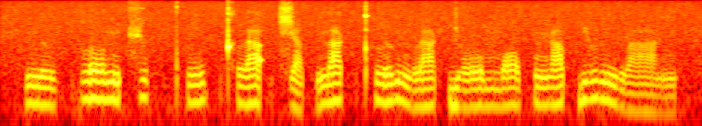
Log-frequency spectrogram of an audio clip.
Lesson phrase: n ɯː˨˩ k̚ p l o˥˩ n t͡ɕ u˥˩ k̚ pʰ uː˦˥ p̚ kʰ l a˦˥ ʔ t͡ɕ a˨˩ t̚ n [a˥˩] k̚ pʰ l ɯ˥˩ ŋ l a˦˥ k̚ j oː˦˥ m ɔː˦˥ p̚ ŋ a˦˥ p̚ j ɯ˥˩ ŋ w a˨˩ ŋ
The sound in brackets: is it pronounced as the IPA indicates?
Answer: yes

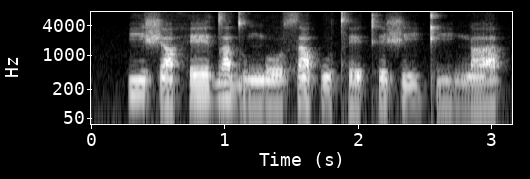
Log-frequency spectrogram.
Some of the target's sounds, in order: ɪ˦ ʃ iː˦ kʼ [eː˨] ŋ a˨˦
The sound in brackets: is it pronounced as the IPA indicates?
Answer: no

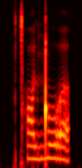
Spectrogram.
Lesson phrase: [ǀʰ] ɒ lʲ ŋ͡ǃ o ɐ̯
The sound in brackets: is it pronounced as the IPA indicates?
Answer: yes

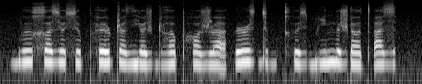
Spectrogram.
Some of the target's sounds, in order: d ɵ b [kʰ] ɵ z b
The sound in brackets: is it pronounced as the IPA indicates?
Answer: yes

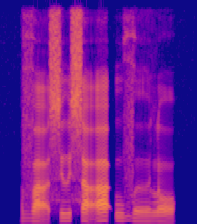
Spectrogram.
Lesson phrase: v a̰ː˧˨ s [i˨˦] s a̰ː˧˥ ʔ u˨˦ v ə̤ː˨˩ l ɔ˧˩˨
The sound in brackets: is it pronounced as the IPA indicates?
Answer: no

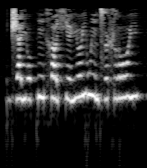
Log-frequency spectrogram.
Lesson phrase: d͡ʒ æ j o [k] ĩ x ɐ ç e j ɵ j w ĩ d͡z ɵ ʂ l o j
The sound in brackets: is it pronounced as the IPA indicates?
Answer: yes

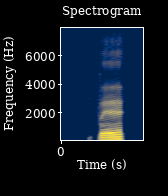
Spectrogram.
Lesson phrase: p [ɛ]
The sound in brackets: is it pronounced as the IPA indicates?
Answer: yes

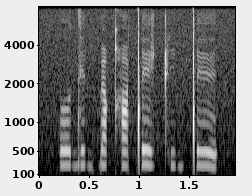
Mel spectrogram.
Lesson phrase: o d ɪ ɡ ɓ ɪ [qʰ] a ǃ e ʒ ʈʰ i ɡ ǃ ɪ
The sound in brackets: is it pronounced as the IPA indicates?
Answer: yes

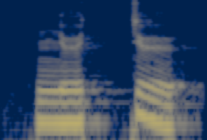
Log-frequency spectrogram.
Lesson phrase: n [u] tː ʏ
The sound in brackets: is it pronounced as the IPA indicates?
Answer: no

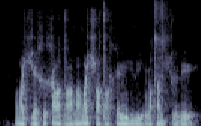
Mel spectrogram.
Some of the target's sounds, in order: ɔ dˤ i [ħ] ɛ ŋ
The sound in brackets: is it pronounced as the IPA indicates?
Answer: no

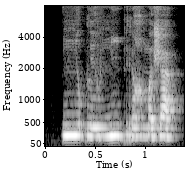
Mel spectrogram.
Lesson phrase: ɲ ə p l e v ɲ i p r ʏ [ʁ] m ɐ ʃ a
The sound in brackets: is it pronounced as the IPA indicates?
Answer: yes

